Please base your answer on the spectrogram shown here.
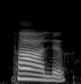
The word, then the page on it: faileadh: gaelic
